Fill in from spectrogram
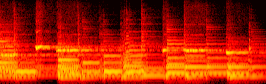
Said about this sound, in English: And there's the whistle hook, obviously, that sticks in your mind.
